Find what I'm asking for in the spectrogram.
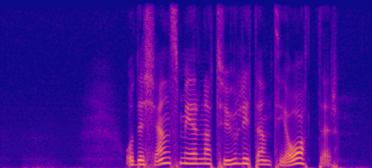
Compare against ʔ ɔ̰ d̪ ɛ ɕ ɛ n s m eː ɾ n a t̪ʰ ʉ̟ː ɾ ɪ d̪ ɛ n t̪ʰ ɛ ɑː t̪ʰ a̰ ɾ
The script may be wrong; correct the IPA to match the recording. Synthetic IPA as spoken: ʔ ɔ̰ d̪ ɛ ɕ ɛ n s m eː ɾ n a t̪ʰ ʉ̟ː ɭ ɪ t̪ ɛ n t̪ʰ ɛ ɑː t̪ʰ ə̰ ɾ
